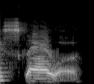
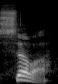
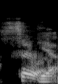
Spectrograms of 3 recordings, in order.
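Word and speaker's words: Scylla: He can either go by Scala and lose like I think it was like half of his crew to the monster, right? Sila, I think it's pronounced. Sila, right?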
